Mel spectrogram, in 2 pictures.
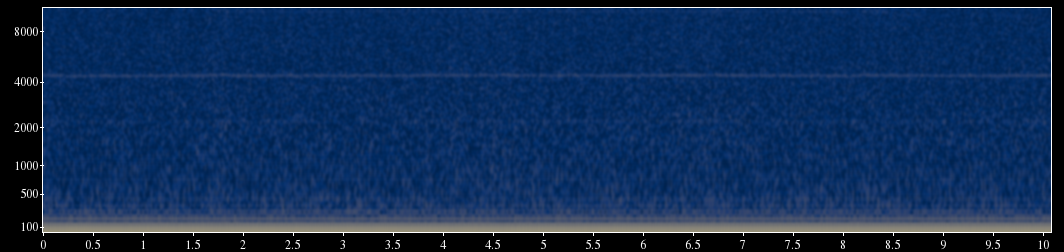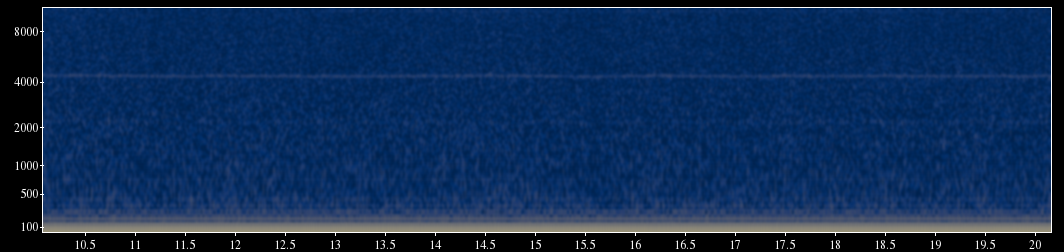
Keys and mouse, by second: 3.6 click, 4.1 click, 6.4 click, 7.1 click, 7.4 click, 8.3 click, 8.8 click, 9.2 click, 9.7 click, 12.1 Right, 15.1 click, 15.8 click, 19.8 click.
